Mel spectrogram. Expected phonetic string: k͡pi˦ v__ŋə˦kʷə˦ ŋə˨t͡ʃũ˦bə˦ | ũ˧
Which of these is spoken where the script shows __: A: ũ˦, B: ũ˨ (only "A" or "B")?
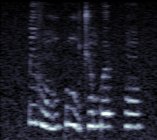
B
